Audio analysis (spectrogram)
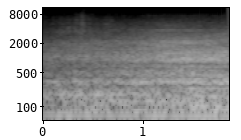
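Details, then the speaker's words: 2010 Fiat Panda 4x4 1.2 8v petrol: rough, uneven, shaking idle with a lumpy stumbling beat, misfire on cylinder 3; plug lead looked loose. "that'll be fabulous look how that baby is shaking it's shaking we are going to see if we can diagnose this misfire problem"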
